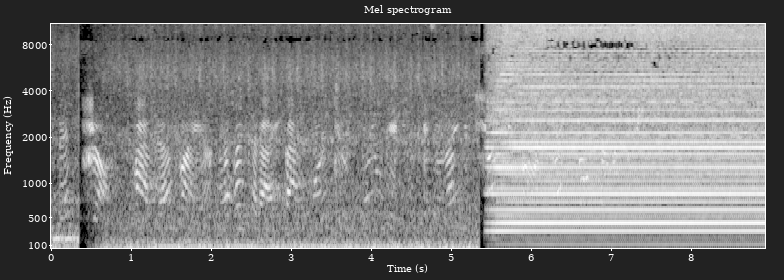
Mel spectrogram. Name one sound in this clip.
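A diesel locomotive engine idles with a low rumble.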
